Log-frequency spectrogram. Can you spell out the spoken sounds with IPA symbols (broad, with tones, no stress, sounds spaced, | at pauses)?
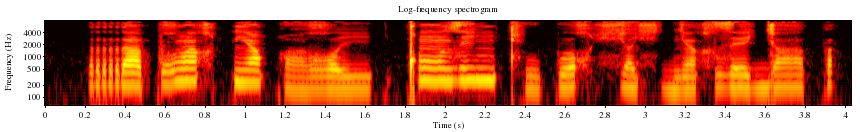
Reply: r a˧ p ʁʷ ɛ̃˥ χ pʲ ẽ˥ qʷ a̤˩ ʁʷ i˩ | ǃ õ˥ z i˥ ŋ cʰ ṳ˩ p u˧ χ ç a̤˧ ç ɟ ẽ˩ χ z e˧ ɟ a̤˥ p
